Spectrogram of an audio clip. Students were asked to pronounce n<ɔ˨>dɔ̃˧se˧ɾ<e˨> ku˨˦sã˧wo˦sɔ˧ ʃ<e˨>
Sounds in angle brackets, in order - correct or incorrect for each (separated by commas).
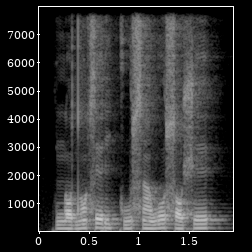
correct, incorrect, incorrect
